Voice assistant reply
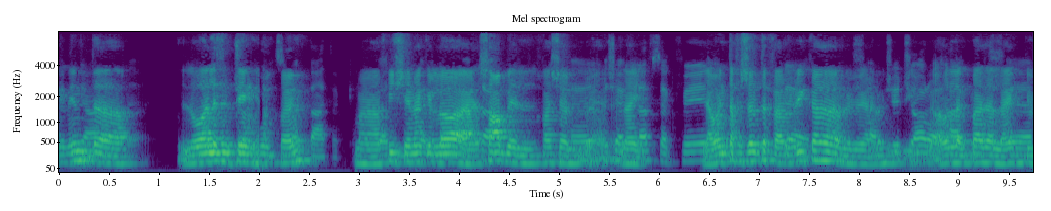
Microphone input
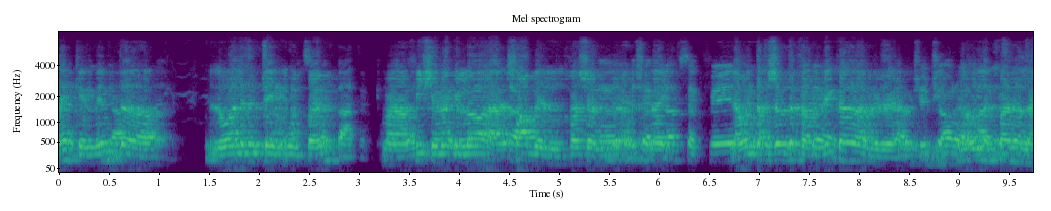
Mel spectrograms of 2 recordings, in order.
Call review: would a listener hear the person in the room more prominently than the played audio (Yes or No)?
No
